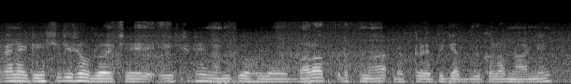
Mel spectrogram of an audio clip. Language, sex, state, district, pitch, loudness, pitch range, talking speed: Bengali, male, Assam, Hailakandi, 135 Hz, -18 LUFS, 125-145 Hz, 155 wpm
